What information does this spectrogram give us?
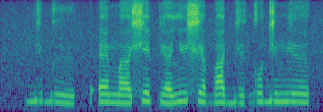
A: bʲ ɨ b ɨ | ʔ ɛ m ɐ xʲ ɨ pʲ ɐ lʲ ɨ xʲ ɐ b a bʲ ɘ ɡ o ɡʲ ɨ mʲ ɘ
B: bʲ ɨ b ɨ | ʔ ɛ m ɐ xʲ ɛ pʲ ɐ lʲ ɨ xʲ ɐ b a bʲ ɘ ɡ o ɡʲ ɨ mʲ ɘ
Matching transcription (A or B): B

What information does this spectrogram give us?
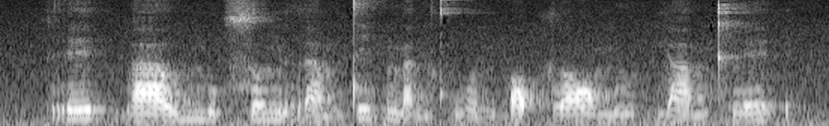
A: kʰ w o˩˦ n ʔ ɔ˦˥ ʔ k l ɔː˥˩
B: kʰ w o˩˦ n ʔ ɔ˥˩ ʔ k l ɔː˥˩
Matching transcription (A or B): B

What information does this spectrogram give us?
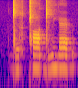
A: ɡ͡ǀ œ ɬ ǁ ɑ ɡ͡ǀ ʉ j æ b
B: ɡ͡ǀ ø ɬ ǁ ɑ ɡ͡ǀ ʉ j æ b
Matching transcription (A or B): A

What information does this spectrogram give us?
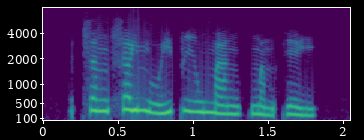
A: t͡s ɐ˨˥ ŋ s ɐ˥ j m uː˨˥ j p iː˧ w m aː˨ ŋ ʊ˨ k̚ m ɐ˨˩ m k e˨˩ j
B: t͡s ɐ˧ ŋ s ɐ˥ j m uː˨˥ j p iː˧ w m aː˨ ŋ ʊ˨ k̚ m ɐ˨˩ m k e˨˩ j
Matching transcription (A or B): B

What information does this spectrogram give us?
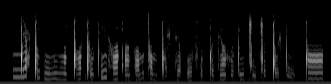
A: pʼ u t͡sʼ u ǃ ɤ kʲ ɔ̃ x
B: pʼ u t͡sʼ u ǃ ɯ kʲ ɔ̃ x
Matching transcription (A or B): B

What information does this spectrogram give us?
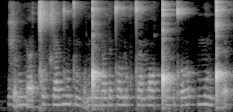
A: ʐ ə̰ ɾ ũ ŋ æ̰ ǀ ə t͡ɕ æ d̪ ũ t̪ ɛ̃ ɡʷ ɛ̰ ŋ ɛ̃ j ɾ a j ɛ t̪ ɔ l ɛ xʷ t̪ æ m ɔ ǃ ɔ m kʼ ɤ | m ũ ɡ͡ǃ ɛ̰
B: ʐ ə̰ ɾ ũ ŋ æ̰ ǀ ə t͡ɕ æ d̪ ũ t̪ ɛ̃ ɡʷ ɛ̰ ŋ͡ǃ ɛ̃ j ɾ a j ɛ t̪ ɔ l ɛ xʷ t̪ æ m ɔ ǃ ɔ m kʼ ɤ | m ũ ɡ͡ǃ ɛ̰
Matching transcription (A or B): B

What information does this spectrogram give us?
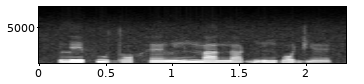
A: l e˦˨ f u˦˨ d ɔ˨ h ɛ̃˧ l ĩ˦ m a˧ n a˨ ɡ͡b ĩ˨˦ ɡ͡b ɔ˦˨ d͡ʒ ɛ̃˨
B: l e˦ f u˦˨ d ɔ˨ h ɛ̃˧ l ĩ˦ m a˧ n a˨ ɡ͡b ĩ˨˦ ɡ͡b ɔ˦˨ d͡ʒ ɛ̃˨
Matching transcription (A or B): B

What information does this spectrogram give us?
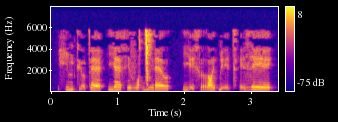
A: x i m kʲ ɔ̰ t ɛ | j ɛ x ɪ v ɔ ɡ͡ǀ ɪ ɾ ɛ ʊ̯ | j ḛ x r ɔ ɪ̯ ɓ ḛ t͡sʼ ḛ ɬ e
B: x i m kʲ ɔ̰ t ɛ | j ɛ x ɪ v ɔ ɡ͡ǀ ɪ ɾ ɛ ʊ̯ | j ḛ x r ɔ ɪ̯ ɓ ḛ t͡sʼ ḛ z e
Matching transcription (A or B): B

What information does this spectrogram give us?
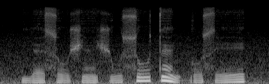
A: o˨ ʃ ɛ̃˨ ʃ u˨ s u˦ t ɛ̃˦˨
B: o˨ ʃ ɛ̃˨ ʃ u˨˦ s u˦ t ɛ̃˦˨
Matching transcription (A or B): B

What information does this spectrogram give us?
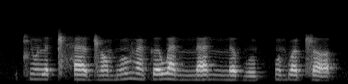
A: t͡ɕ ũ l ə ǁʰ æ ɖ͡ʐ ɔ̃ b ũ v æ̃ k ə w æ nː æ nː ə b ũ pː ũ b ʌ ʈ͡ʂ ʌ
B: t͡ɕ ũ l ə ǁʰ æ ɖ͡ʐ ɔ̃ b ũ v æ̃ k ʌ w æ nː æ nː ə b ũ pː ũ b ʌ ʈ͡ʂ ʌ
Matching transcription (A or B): A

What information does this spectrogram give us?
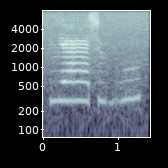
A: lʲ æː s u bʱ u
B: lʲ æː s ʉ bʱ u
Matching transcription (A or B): B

